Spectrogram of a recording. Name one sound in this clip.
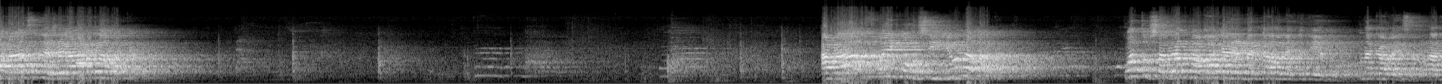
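A man speaks with animation into a microphone through loudspeakers in a large echoing hall.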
